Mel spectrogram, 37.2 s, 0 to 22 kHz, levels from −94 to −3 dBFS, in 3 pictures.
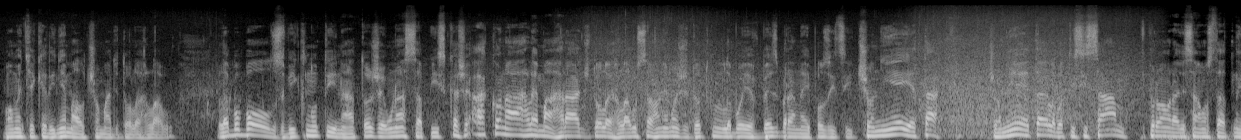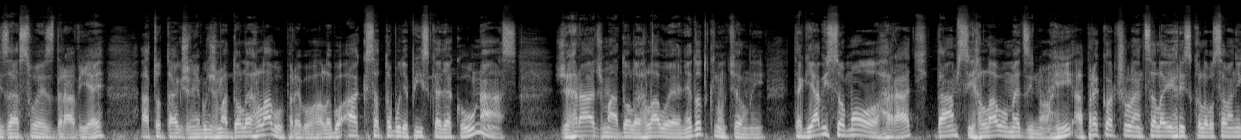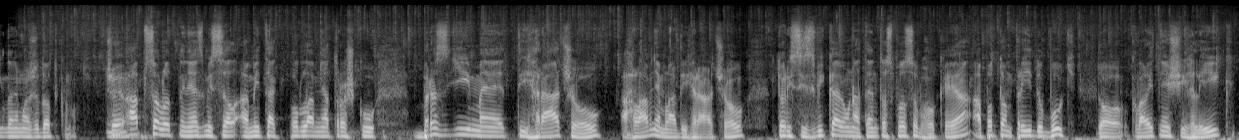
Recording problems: rain or running water; noticeable; throughout; 20 dB below the speech

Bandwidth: 18.5 kHz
